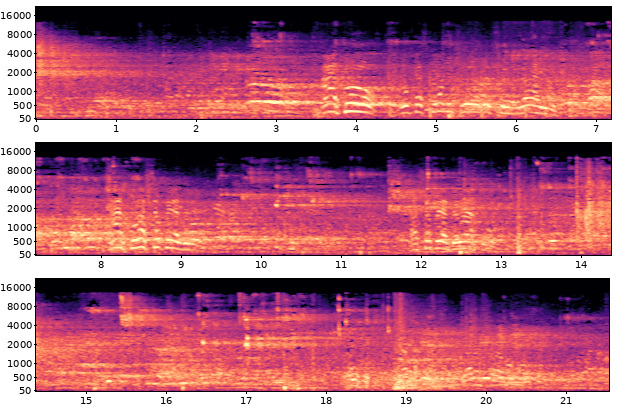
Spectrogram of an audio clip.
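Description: Players' shoes squeak on the court.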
